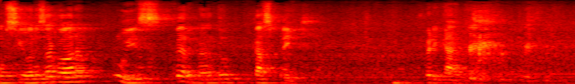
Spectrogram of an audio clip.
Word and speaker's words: Kasprik: Com os senhores agora, Luiz Fernando Kasprick. Obrigado.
